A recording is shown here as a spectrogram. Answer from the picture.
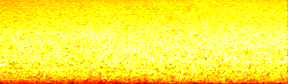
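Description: Steady rush of sea surf washing onto the shore, an even noise with no distinct wave crashes.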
